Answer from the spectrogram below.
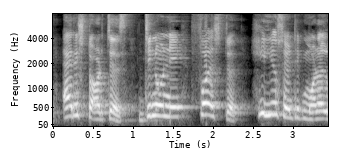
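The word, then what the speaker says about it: Aristarchus: एरिस्टॉर्चस, जिन्होंने first heliocentric model को मतलब लाया था, यानी पेश किया था। तो एरिस्टॉर्चस, not Aristotle, एरिस्टॉर्चस spelling is here.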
